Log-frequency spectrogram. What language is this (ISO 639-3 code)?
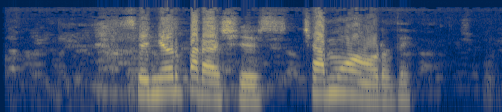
glg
